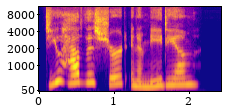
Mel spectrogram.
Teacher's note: Let's also work on the rhythm in Do you have this shirt in a medium? The stress is on have shirt and medium. So it sounds like do you have this shirt in a medium?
